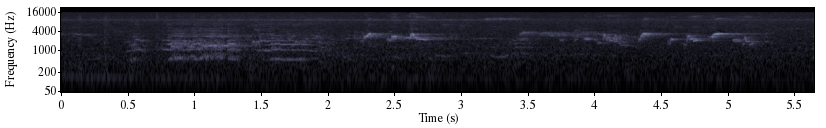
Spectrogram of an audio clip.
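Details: Red-whiskered bulbul used as a decoy to lure wild birds into a trap, recorded 24 September 2017: short liquid, warbled phrases with bright rising and falling notes, sung in quick bursts after an opening of lower, harsher notes, with faint background hiss.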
